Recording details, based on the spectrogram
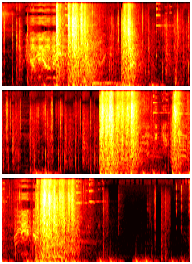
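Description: Enemy gunfire in the video game Manhunt, with bursts of rapid shots in two main clusters, loud and close, alongside other game sound effects.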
